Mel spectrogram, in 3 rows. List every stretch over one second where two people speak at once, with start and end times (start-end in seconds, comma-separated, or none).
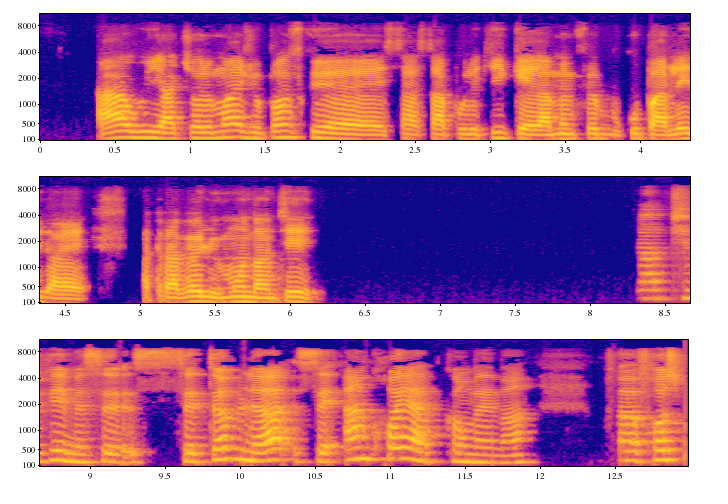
none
